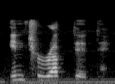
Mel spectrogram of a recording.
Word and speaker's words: interrupted: The word is interrupted. Interrupted. Okay. Yeah. Give me an id sound at the end.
